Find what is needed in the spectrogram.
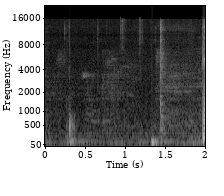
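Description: Small scissors snipping a plastic self-adhesive rhinestone sticker strip: a couple of faint clicks, about a third of a second in and about a second and a half in.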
